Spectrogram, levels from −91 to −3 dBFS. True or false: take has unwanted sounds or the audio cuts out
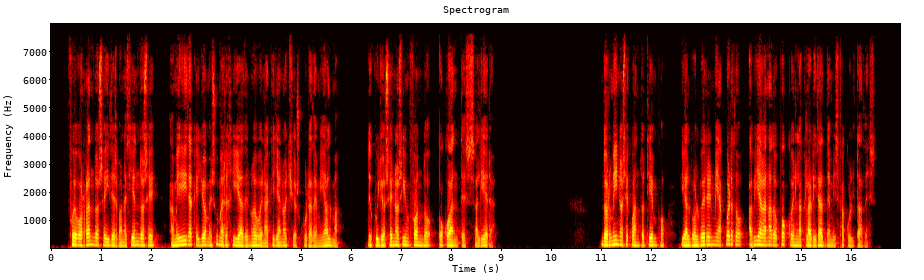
false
